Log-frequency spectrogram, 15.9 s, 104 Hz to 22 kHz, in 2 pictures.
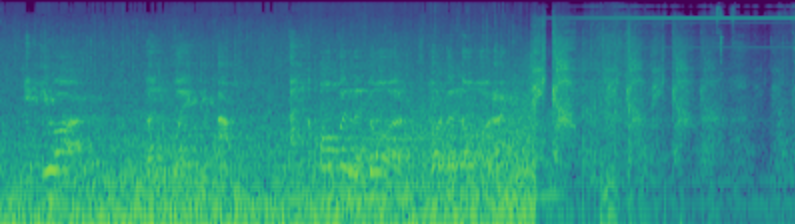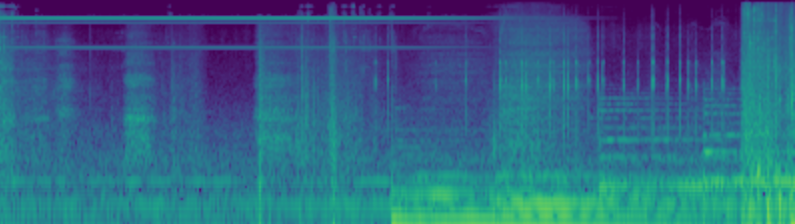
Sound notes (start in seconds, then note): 9.2 gasping; 9.8 ringing; 13.6 sensor crackles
